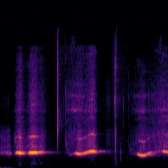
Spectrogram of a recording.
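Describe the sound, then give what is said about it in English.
A person whistles a short tune in three wavering, breathy phrases, moderately loud, with small clicks between phrases and no talking. “Yeah, it's like a flute, but I'm whistling.”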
